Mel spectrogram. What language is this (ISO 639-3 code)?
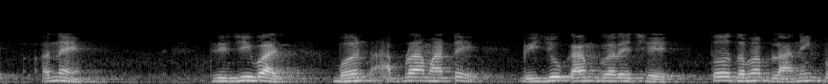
guj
